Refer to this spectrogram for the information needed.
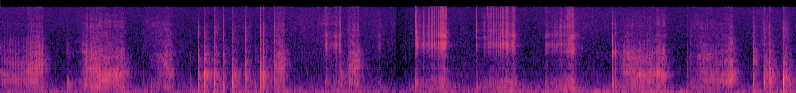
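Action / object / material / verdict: scrape / leather boot / leather / none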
